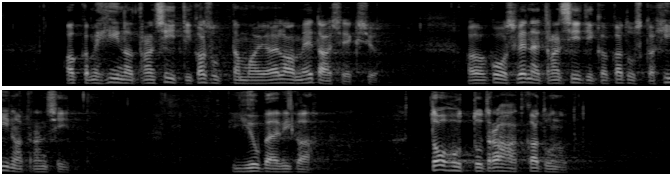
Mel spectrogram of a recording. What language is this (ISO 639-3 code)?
est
